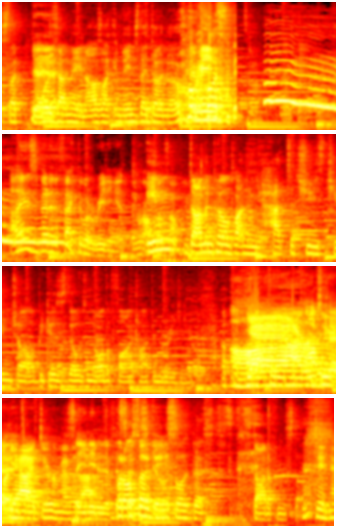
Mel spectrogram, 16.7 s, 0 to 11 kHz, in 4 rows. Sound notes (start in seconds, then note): 3.2 yawns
